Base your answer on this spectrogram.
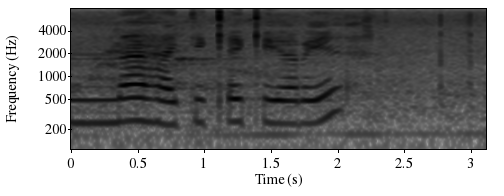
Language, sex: Southern Sotho, female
